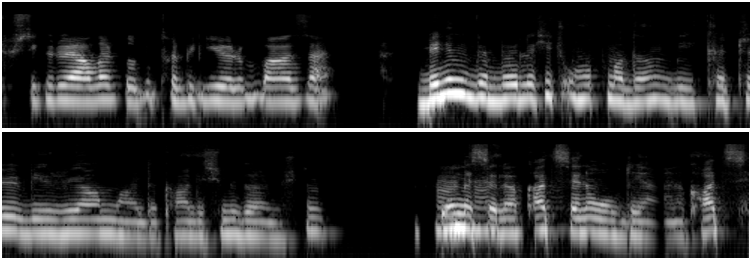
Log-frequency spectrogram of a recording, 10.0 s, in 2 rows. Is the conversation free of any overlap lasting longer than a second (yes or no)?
yes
